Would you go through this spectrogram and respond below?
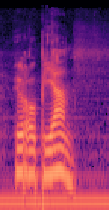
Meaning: European (person from Europe or the European Union)
- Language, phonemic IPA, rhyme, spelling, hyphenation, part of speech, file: Dutch, /ˌøː.roː.peːˈaːn/, -aːn, Europeaan, Eu‧ro‧pe‧aan, noun, Nl-Europeaan.ogg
